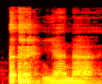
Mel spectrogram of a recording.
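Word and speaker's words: יוֹנָה: so let's keep going Yana is the Hebrew way to pronounce the name familiar to all of us Jonah who was swallowed by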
